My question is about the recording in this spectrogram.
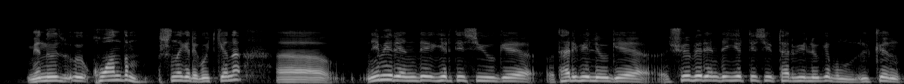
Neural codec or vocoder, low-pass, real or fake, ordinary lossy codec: none; 5.4 kHz; real; none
